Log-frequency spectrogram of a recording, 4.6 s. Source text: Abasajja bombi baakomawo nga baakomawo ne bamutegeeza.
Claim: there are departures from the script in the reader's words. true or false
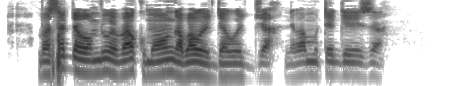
true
